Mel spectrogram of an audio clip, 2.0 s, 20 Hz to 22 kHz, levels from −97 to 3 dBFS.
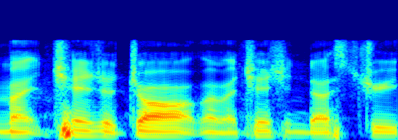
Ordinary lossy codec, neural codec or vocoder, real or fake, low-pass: none; none; real; none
